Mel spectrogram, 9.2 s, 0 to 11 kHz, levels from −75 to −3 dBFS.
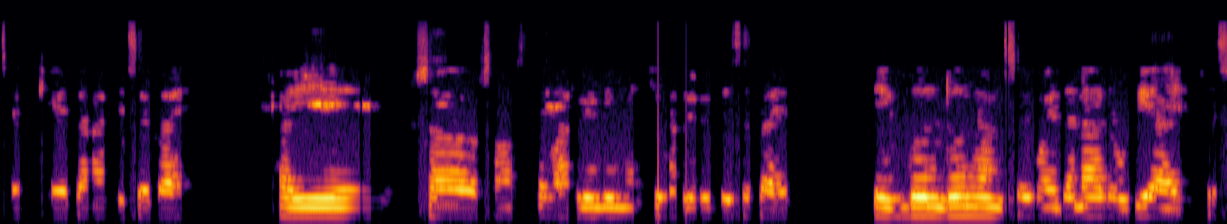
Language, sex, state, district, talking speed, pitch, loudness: Marathi, male, Maharashtra, Sindhudurg, 100 wpm, 140 Hz, -17 LUFS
